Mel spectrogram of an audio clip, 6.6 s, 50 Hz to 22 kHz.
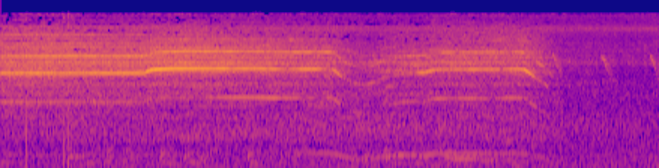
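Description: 70 mm electric ducted fan of a radio-controlled MiG-15 model whining at part throttle. It steps up about a second and a half in, dips briefly past halfway, rises again, then spools down near the end.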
